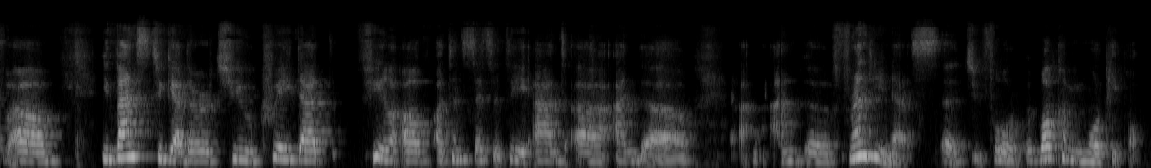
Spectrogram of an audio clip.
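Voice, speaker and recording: A middle-aged woman, a realtor and committee chair, speaking English as a second language in a halting way with many fillers during a panel discussion. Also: on the high side, mellow, reverberant. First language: not English.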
